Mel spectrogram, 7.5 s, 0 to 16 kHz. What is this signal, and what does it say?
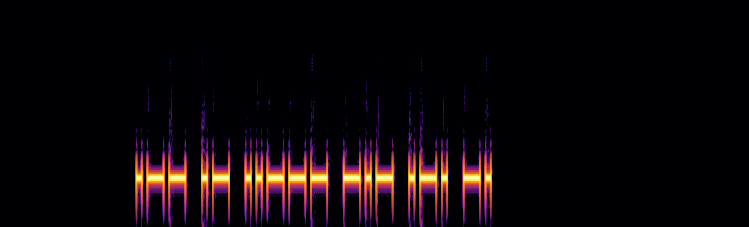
Morse code, heard as a keyed tone, about 22 wpm, 700 Hz. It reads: WA2KRN
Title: USA Call Signs - 6 Characters - Repeated 2x - 22wpm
